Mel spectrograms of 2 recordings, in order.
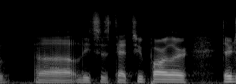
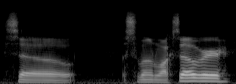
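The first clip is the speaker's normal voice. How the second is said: ordinary talk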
